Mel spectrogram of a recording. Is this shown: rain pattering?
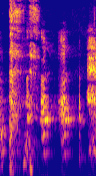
no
